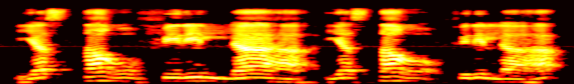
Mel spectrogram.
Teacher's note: ইয়া open রাখবেন, সিন পাতলা হবে, আর তা ওপেন রাখবেন, গাইনটাকে রাইট দিবেন। ইয়াস্তাগ মানে গলা শুরু থেকে, ফিরি, ফিরি ইয়াস্তাগফিরি এখানে লফজ জালালের সাথে মিলাই পড়বো।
